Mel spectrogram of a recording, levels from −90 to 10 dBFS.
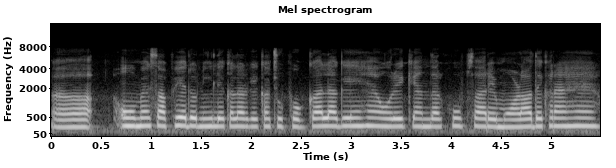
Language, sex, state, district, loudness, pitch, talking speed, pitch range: Bundeli, female, Uttar Pradesh, Hamirpur, -14 LUFS, 225 Hz, 240 wpm, 220-235 Hz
